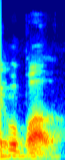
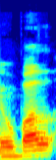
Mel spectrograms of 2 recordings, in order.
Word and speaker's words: Uppal: questions in one yeah my last name is pronounced like you're saying oops so as long as you can you can say oops you can say oopal so it's upal and um you know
